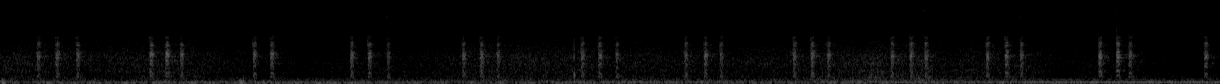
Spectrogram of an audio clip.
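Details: Squirrel making odd noises while gesturing: short, hoarse clucking notes grouped in quick twos and threes, repeated steadily about every second over low background rumble.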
